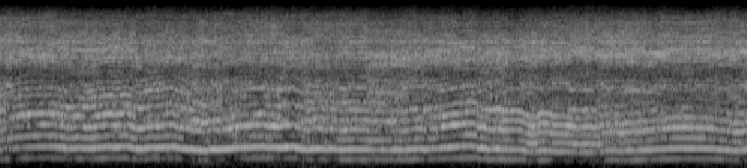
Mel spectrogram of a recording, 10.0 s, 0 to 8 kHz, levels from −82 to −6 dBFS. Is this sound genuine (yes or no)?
no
